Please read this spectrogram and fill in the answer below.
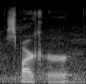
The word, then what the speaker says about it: Sparkr: So it's called Sparker, and it's spelled S-P-A-R-K-R, Sparker.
